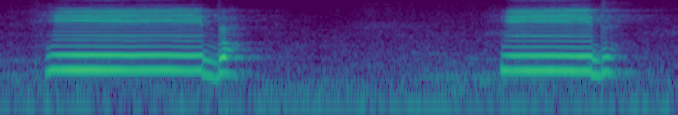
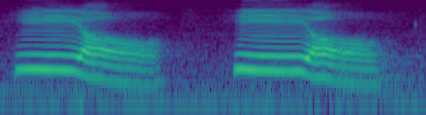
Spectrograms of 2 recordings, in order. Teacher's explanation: e is pure with the d at the end not so pure with the l at the end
